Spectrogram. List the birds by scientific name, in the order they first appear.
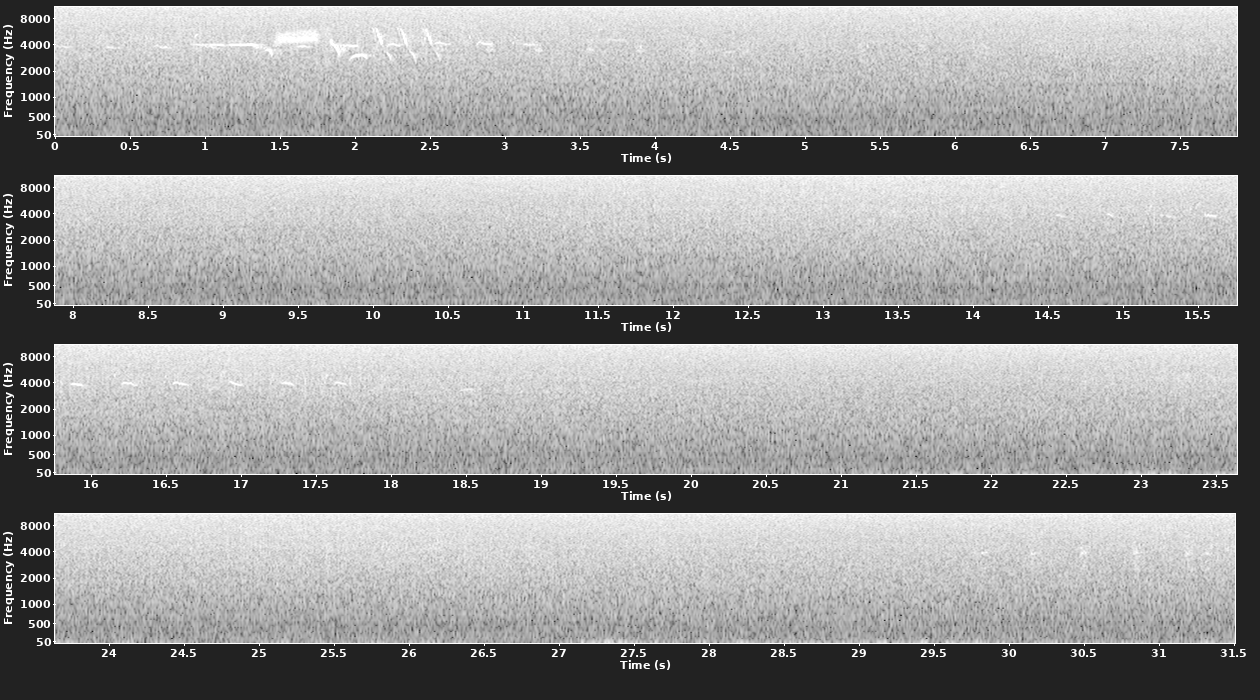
Anthus rubescens, Zonotrichia leucophrys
